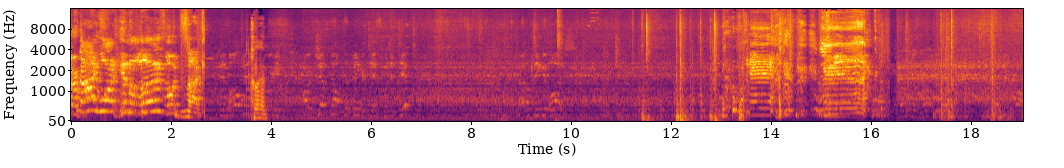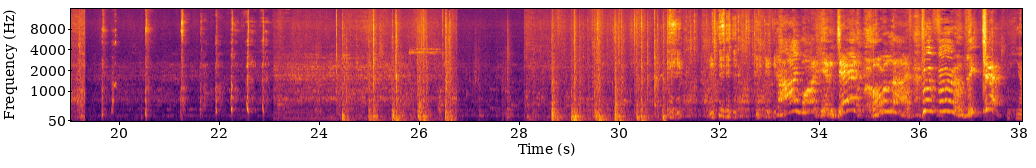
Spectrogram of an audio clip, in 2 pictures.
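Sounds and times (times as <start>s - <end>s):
footsteps coming down stairs: 10.6s - 13.6s, 24.1s - 33.5s
knocks: 11.4s - 13.6s, 24.4s - 26.8s, 28.6s - 31.8s.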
